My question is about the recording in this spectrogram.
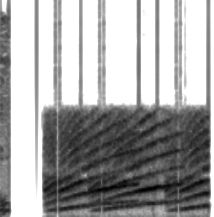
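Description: Electronic alarm sound effect from a cartoon wrist gadget: a run of overlapping rising tones that starts about half a second in, after a short silence, and cuts off abruptly at the end.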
